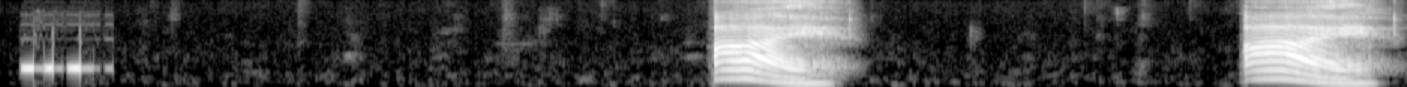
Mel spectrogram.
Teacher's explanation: the sound that's pronounced with the lips unrounded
